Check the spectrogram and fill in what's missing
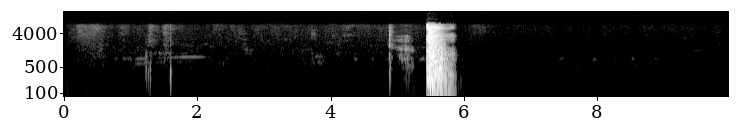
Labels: {"expert_labels": [{"quality": "good", "cough_type": "dry", "dyspnea": false, "wheezing": false, "stridor": false, "choking": false, "congestion": false, "nothing": true, "diagnosis": "healthy cough", "severity": "pseudocough/healthy cough"}], "gender": "female", "respiratory_condition": true, "fever_muscle_pain": true, "status": "healthy"}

